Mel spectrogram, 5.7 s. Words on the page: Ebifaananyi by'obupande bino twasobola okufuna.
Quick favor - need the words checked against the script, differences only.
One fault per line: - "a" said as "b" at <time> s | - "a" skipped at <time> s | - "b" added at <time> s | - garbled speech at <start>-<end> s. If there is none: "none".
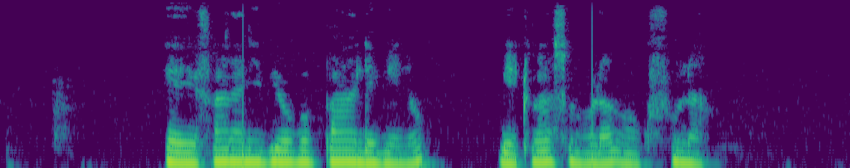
- "bye" added at 3.3 s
